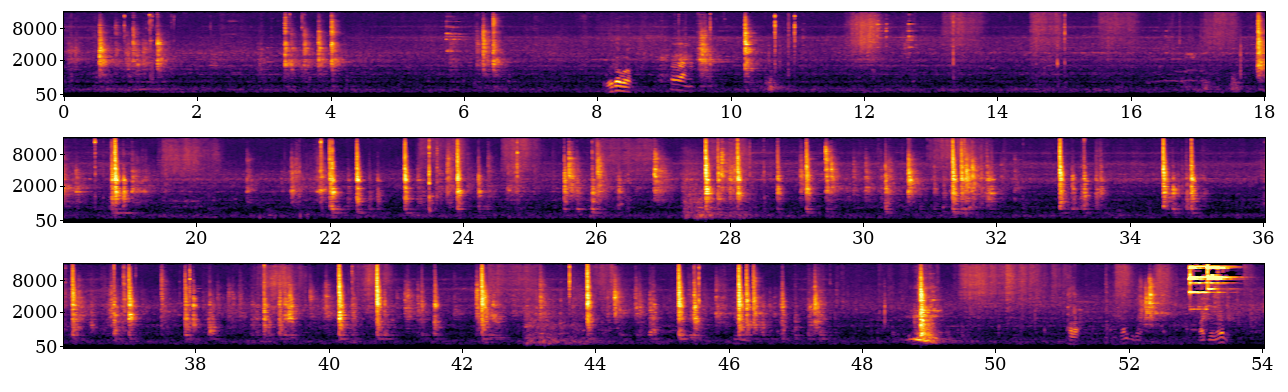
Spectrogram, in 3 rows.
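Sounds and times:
spanner clinking on metal: 0:52.9 - 0:53.8.

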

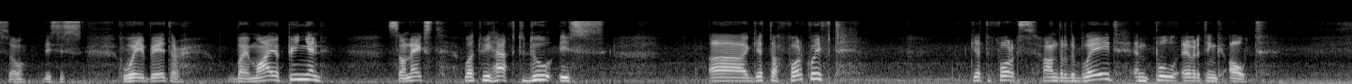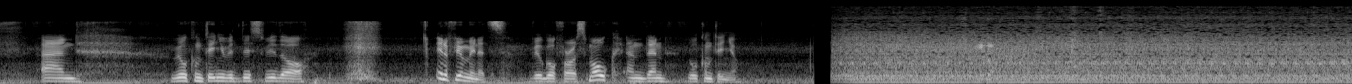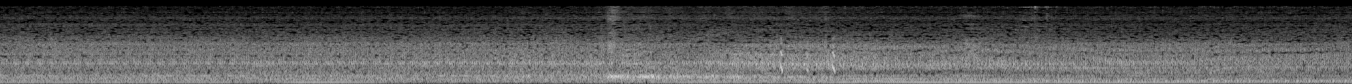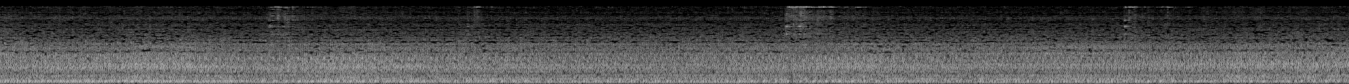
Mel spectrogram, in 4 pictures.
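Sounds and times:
tractor diesel engine running: 0:00.0 - 0:02.2, 0:21.8 - 0:54.0.

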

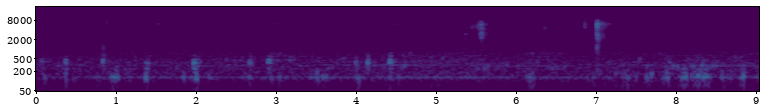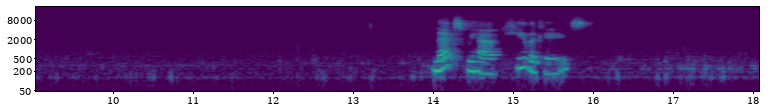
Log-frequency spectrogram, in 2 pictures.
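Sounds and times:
marker writing on whiteboard: 0:00.0 - 0:07.2.

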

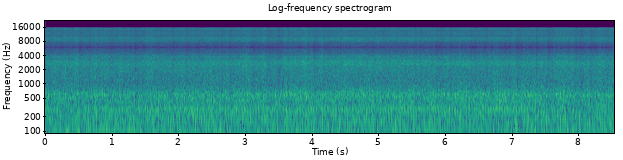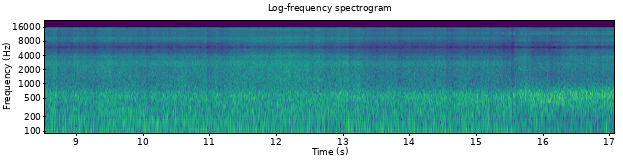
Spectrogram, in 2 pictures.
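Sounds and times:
motorcycle engine: 0:00.0 - 0:17.0
wind rushing on microphone: 0:00.0 - 0:17.0.

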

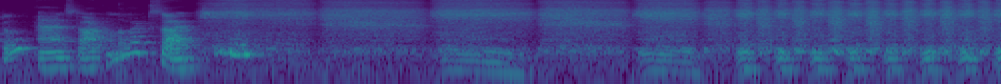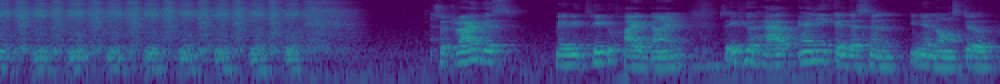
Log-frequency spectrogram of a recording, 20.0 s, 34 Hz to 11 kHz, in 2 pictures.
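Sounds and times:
man breathing forcefully: 0:02.0 - 0:13.7.

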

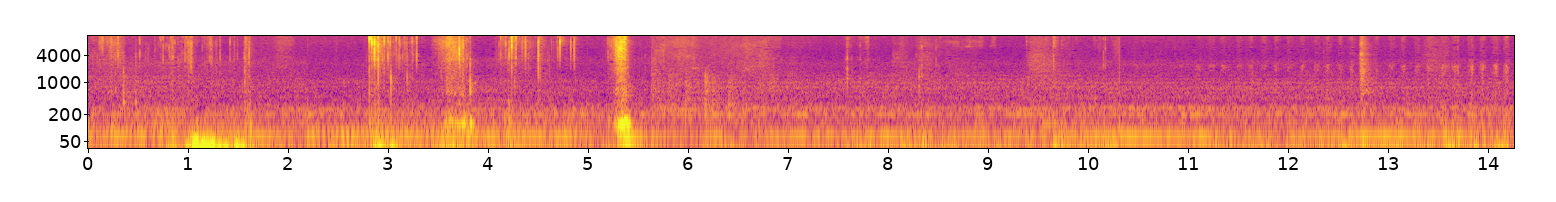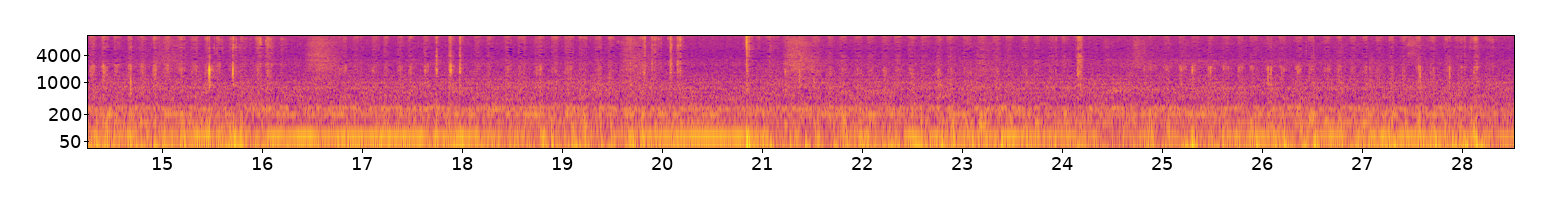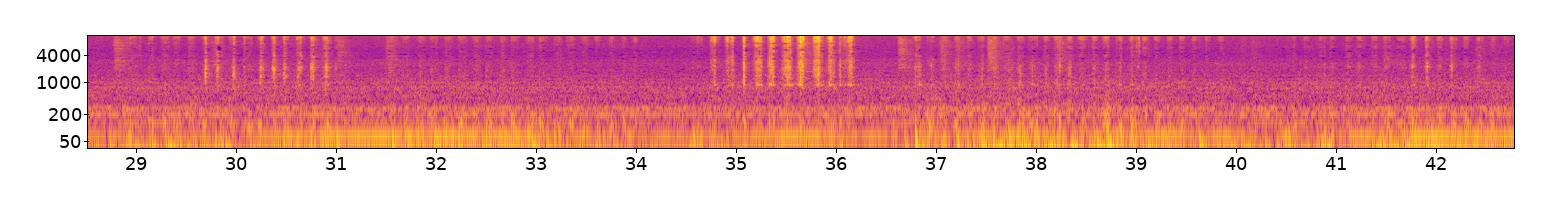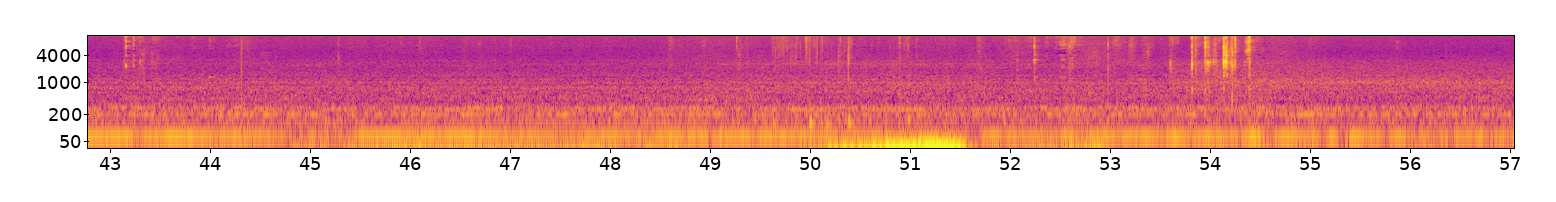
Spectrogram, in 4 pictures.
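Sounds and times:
steady low hum: 0:00.0 - 0:57.0
plastic stick scraping powder: 0:02.8 - 0:05.6.

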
